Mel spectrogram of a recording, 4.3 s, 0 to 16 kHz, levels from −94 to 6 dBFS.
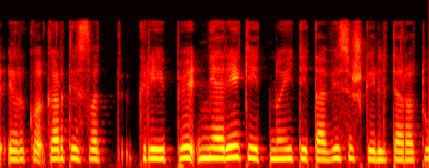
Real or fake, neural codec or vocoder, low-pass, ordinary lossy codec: real; none; 9.9 kHz; AAC, 64 kbps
